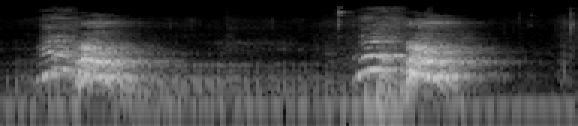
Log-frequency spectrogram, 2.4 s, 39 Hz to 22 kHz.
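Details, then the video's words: Two loud, full barks about 1.4 seconds apart, each ringing briefly with harmonics before fading, from dogs that bark together. "Barking with my DoGGs"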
